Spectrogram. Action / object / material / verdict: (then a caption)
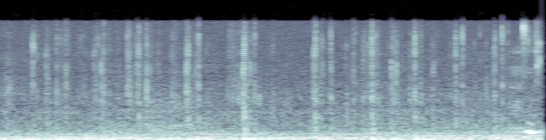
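tap / thin paper sheet lying on an open hardcover book / paper / none. Fingertips and short nails of both hands tap repeatedly on a flat, thin facsimile Western Union telegram lying on the open page of a hardcover book. The result is a soft, steady patter of quick, dry paper taps with almost no ring. One slightly louder tap comes near the end.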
